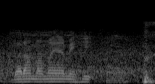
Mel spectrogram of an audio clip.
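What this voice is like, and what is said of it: Quiet, lowered voice. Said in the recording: “I'm going to say this quietly”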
